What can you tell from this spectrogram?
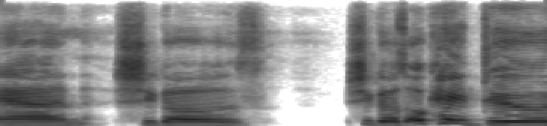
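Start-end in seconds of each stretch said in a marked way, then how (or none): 2.7-3.7 put-on rude tone with attitude, louder. Retelling a customer's rude message: imitating a customer with an attitude. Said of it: "with an attitude".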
